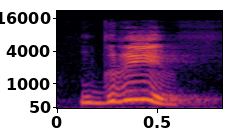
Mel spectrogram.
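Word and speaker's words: grief: ये र है, आधा र, तो ये आर से र बना आधा र, और ये बना ग्रीफ।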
